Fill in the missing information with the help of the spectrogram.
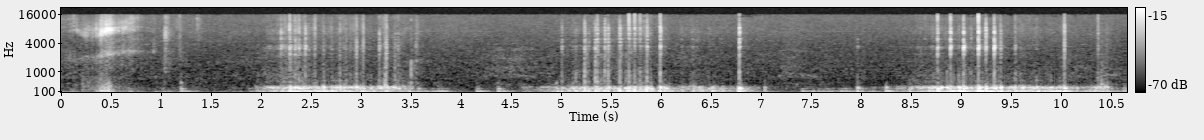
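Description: Long teal nails scratch a metal mesh microphone grille from the top and sides, making a dull, low rumbling scrape with faint crackly clicks. The scratching swells in three louder bursts, with quieter stretches between them.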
